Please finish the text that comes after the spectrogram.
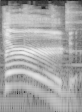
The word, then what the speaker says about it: third: Agora tamo pronto para dizer third.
